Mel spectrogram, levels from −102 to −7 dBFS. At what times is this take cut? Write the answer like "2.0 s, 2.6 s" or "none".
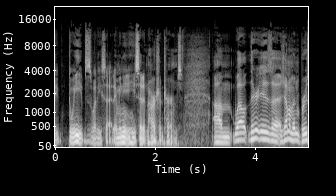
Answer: none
